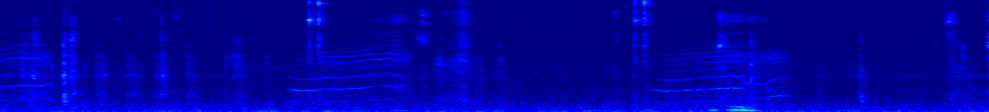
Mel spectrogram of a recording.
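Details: Cat asleep and snoring, low breathy rumble underneath recurring whistling upward-sliding tones every few seconds, with a brief louder bump near the end and small scattered clicks.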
